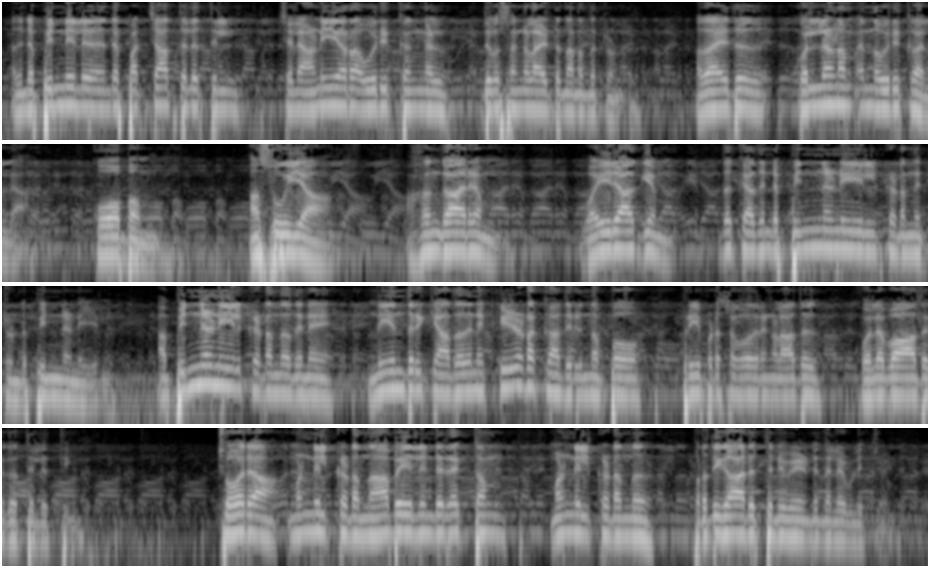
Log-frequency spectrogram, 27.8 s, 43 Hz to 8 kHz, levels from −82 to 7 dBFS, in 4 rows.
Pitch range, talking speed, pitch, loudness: 120-145 Hz, 90 wpm, 135 Hz, -19 LUFS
